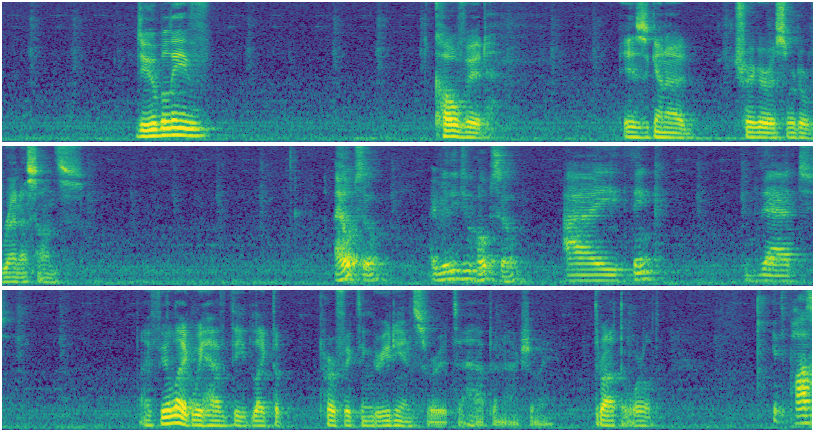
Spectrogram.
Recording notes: To the steady beat of a distant ceiling fan. The day was hot. Forgot to keep ambient noises at a minimum during recording.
